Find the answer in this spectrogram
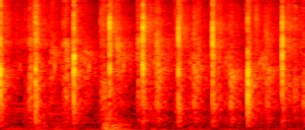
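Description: Congregation clapping their hands in answer to a call to clap: distinct, uneven claps, several a second.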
